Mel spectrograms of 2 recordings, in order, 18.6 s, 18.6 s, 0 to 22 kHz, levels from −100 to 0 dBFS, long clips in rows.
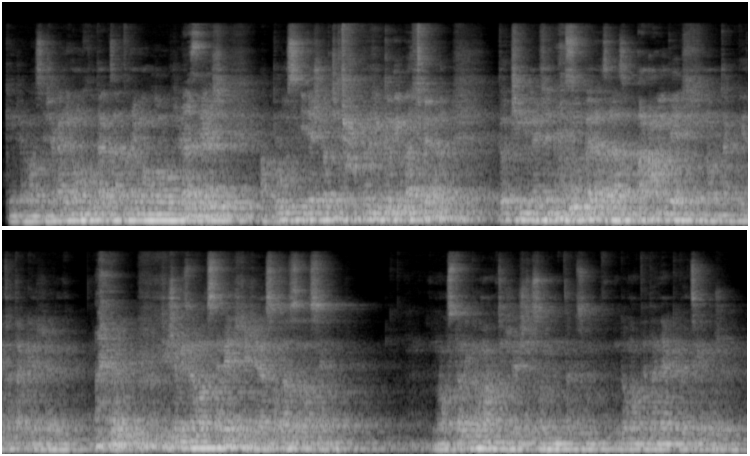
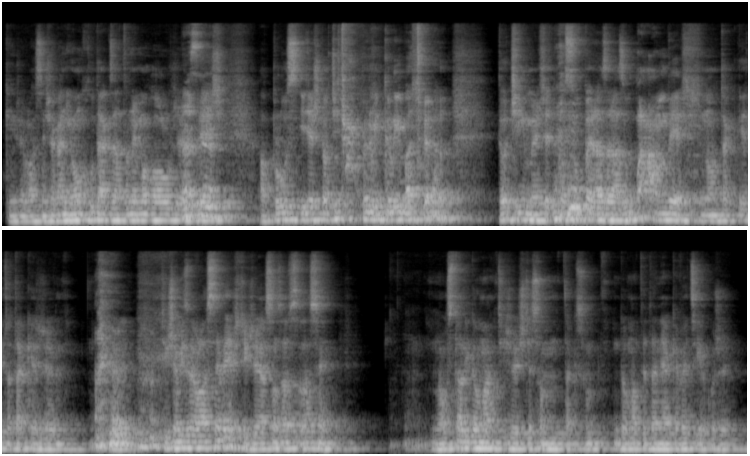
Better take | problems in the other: second | room echo; strong; dies away in 2.2 s; slight in the second // off-mic speech; far; somewhat distant in the second

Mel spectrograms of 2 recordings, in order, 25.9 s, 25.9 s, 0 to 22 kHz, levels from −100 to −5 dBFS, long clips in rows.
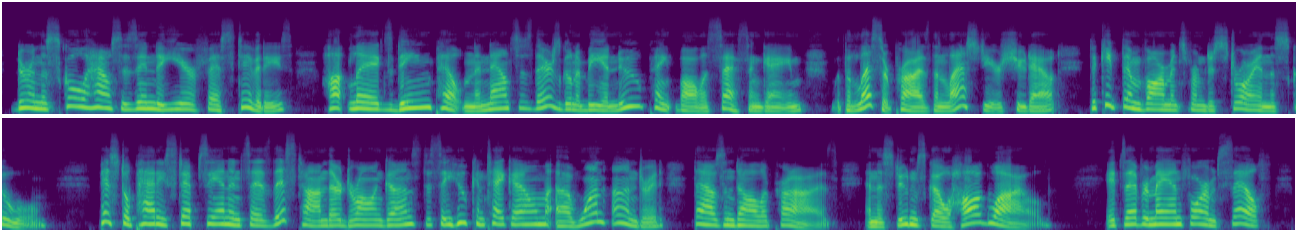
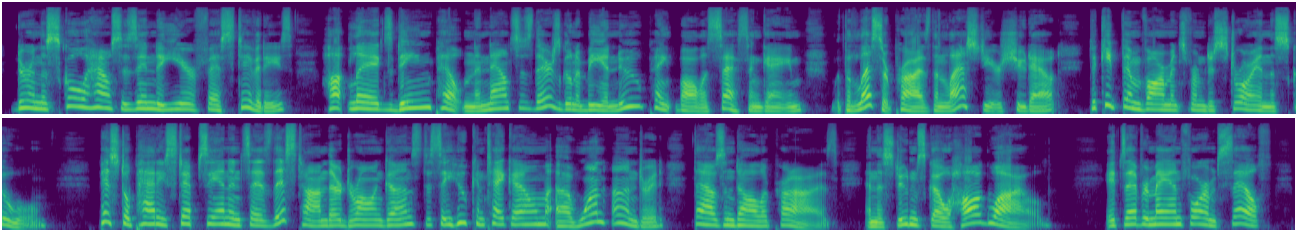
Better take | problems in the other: second | muffled; very; fading above 2.5 kHz

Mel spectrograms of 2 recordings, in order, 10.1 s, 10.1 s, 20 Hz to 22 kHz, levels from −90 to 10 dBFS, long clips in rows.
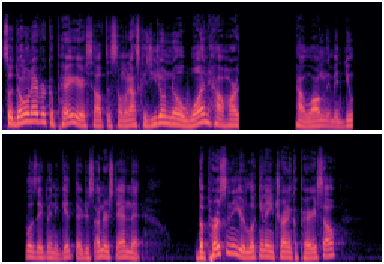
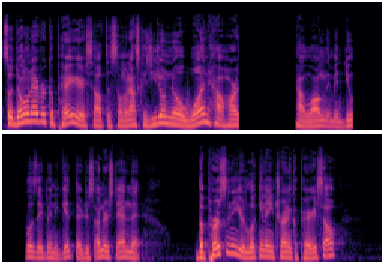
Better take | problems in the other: neither | audio cutting out; at 3 s for 1 s and at 4.5 s for 0.5 s; the same in both

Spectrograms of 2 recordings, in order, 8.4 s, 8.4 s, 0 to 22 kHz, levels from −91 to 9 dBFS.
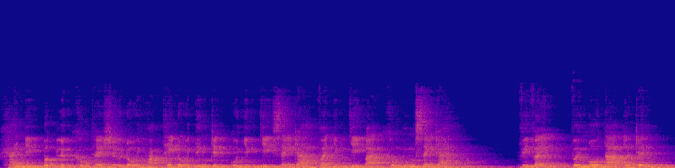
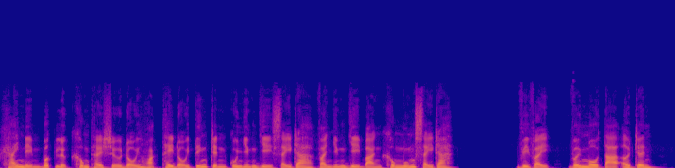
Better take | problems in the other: second | off-mic speech; somewhat distant // room echo; noticeable; dies away in 1 s

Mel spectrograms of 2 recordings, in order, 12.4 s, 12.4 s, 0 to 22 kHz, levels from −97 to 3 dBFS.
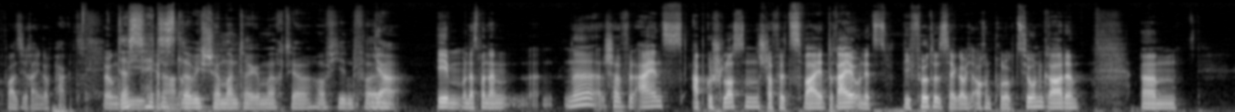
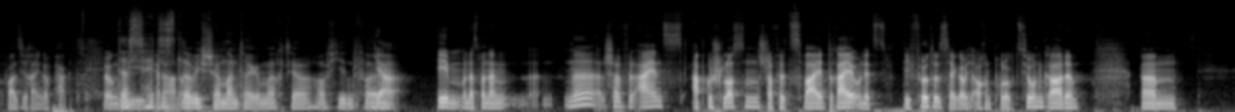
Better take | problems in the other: first | muffled; very; fading above 3 kHz

